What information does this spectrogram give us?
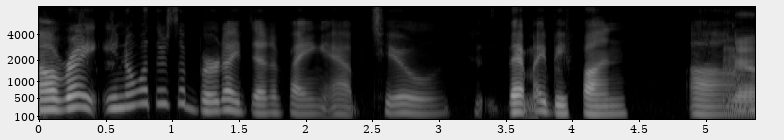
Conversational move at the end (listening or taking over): taking over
